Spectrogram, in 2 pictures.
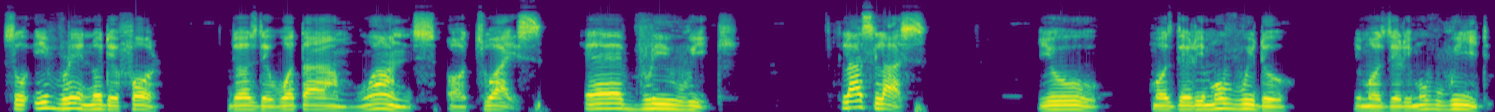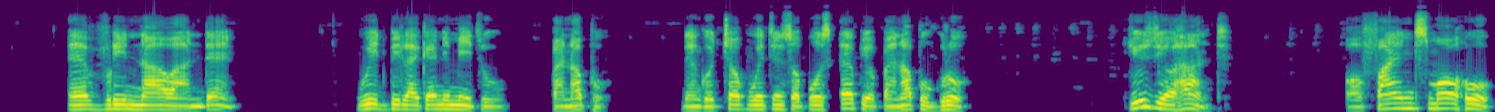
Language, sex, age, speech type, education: Nigerian Pidgin, male, 46-60, spontaneous, tertiary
